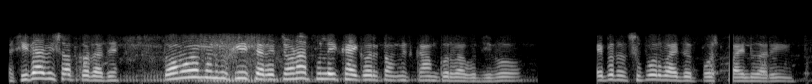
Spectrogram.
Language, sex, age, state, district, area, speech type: Odia, male, 45-60, Odisha, Nabarangpur, rural, conversation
